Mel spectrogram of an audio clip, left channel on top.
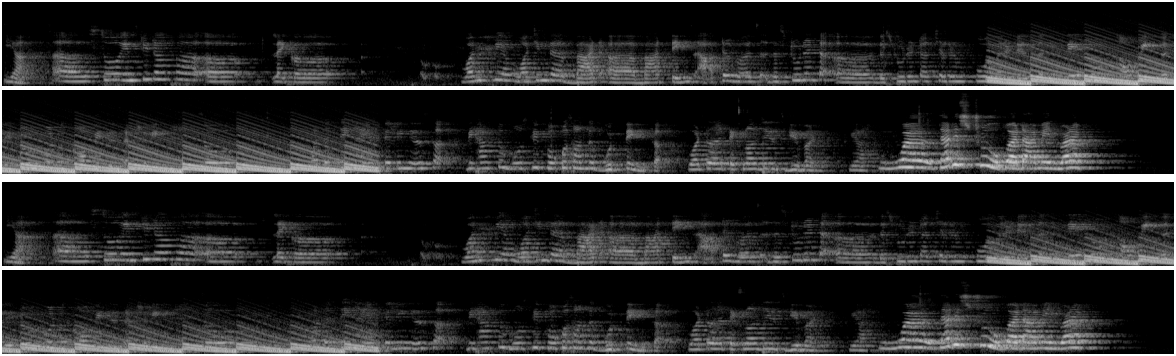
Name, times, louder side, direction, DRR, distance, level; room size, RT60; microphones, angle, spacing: voice 1, 0.0-3.3 4.2-4.3 4.6-14.0 14.7-20.5, left 2 dB, 50° left, 2 dB, 1.3 m, -34 dB
sound 1, 9.8-15.5, left 3 dB, 35° left, 0.4 m, -21 dB
voice 2, 20.5-22.5, left 3 dB, 85° left, 7 dB, 1.1 m, -21 dB
19.0 x 7.6 x 4.3 m, 0.88 s
head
